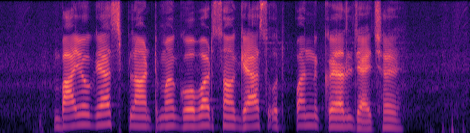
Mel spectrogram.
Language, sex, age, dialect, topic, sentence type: Maithili, male, 18-24, Eastern / Thethi, agriculture, statement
